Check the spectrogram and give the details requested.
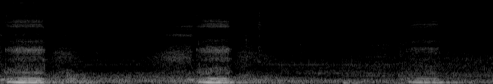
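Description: Three low, rumbling snorts about two seconds apart, each followed by quieter breath noise; a dog snoring in a small room.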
